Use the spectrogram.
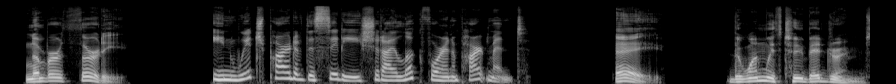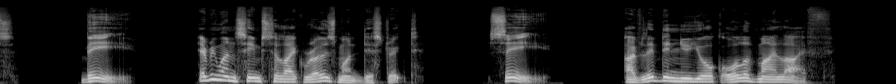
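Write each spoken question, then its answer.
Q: In which part of the city should I look for an apartment?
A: B: Everyone seems to like Rosemont District.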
